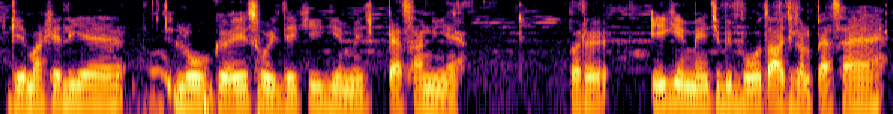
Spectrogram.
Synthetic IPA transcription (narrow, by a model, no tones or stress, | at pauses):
ɡeːmãːkʰeːliːɛːloːkeːsoːt͡ʃd̪eːkɪɡeːmẽːt͡ʃpɛːsaːnĩːɛː | pəɾeːɡeːmẽːt͡ʃbiːbɔːt̪əd͡ʒkəlpɛːsaːɦɛː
